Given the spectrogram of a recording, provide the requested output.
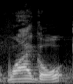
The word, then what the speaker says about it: Wigal: It's pronounced the same, Wigal, as a lot of friends of mine that lived in West Virginia that spelled it with a Y, W-Y-G-A-L.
